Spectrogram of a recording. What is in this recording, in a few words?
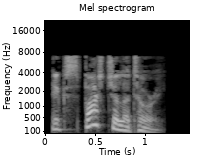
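"expostulatory", British English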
